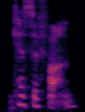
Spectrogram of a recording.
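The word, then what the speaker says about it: Ctesiphon: Oh yeah. Tessifon. Tessifon. Okay. Yeah. The the sneaky C. The silent C.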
